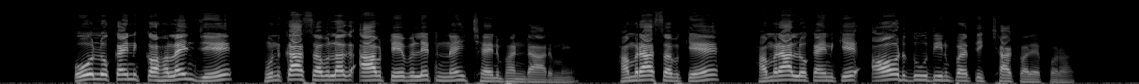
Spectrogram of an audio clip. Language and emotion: Maithili, sad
